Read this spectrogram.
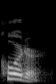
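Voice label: "corder", English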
